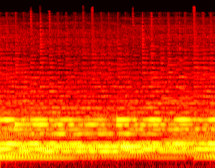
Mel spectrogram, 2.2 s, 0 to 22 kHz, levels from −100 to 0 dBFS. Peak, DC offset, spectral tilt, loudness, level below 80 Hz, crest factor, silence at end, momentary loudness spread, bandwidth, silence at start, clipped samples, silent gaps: -8 dBFS; under 0.1%; -3.5 dB/octave; -22 LUFS; -78 dBFS; 12 dB; 0 s; 3 LU; 18 kHz; 0 s; under 0.1%; none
